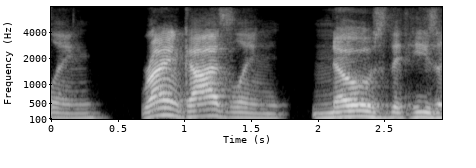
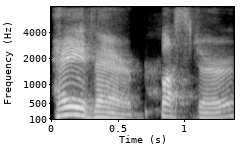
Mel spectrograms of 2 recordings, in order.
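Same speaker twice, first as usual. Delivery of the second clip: put-on forties actress voice. Imitating an actor's film role like a forties actress: Kevin Spacey impression. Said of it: "'cause he's like".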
